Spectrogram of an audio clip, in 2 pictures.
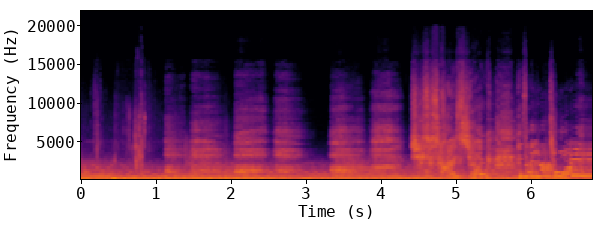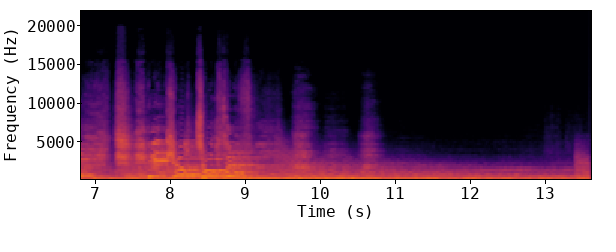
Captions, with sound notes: (Carol gasping) - Jesus Christ, Jack. Is that your toy? It killed Joseph. (gasping)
